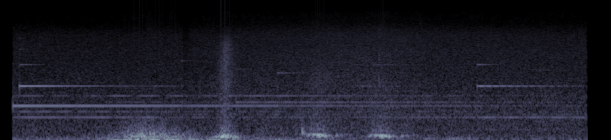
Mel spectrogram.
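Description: Intro sound for an animated logo: shimmering chime tones ringing steadily, with four soft low swells. The loudest swell is a short hit about two seconds in. All of it cuts off just before the end.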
